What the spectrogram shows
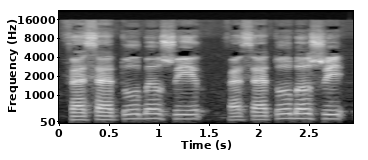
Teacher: Dia ada seolah-olah bunyi bersiul sedikit pada huruf sad tadi tu. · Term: sofir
